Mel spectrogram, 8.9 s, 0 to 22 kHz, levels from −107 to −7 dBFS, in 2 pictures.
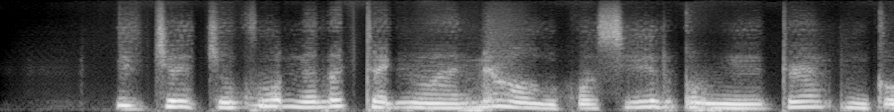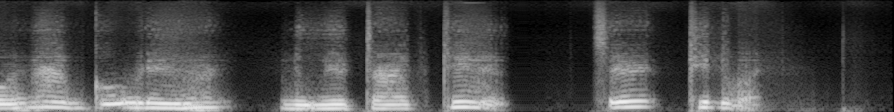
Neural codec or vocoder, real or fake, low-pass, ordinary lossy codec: codec, 44.1 kHz, 0.9 kbps, DAC; fake; none; none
